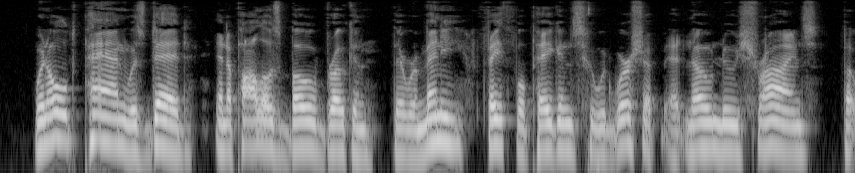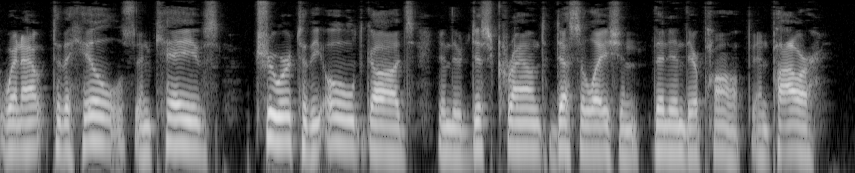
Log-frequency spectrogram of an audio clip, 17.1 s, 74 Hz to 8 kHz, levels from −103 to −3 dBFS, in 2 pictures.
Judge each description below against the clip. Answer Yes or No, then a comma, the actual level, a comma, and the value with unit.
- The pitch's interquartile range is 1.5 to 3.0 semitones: Yes, average, 2.7 semitones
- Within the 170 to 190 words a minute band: No, average, 155 wpm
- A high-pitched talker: No, medium, 140 Hz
